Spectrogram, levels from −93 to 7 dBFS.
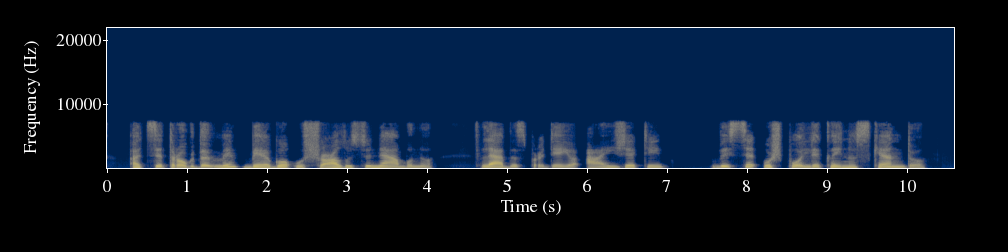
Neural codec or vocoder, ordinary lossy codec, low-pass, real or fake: codec, 16 kHz, 0.5 kbps, X-Codec, WavLM features, trained on Multilingual LibriSpeech; MP3, 64 kbps; 7.2 kHz; fake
